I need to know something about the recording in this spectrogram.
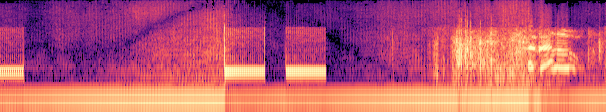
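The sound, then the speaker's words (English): An outgoing phone call for a ticket giveaway rings through a line: a short ring tone, a pause, then a quick double ring, over a steady low hum, before a muffled voice picks up. “All you have to do was answer the phone call saying a certain thing.”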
